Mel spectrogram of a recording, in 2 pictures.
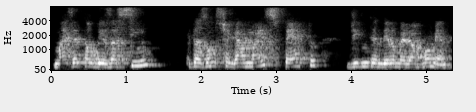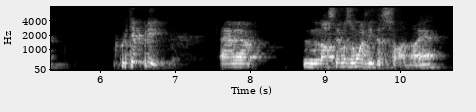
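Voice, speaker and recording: A man, a guest giving measured advice in a live stream conversation, often ending points with tag questions. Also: on the high side, fairly bright tone, echoey room, rough recording.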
